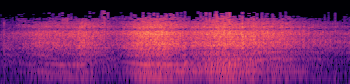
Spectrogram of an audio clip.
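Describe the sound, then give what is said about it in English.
A motorcycle engine is started by accident, giving a steady rumbling drone that swells louder around the middle and then eases off toward the end, with no voices. “A very noisy windshield wiper. Joni, you started the motor. Turn it off.”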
